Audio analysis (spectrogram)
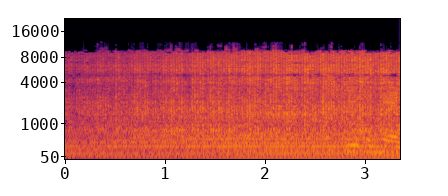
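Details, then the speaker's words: BMW N57 six-cylinder diesel, 98,000 miles, cold start idle; fast metallic rattle over clatter from top/back of cylinder head, indicating slack, worn rear-mounted timing chain; timing chain rattle. "this rattling noise from the top of your cylinder head or the back of the engine. Then it's a big alarm bell that you've got a lot of play in the timing chain which located at the rear of the engine."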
